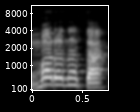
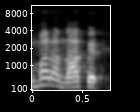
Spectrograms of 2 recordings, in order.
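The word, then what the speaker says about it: maranatha: onipotente onipresente e agora eu clamo maranat como dizemos nós católicos ou Maranata como dizem nossos irmãos separados os evangélicos ou protestantes não importa pronúncia o significado é o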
